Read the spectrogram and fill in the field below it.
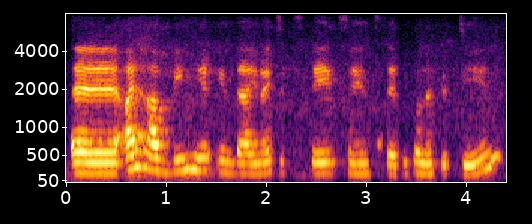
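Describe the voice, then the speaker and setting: A woman's voice: lowish voice, normal speed, a bit bright, husky, rough recording. A woman in her thirties from the Golan Heights, co-hosting a casual talk show over a video call and restarting her sentences often. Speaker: co-host.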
